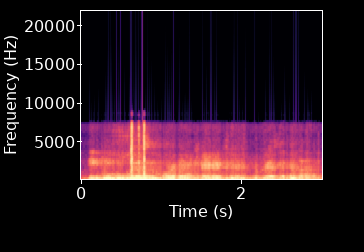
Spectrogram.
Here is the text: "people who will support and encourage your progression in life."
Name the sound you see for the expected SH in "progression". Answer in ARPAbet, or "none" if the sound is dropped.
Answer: S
